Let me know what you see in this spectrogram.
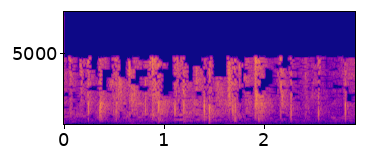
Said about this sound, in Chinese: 俾啲掌声啊。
